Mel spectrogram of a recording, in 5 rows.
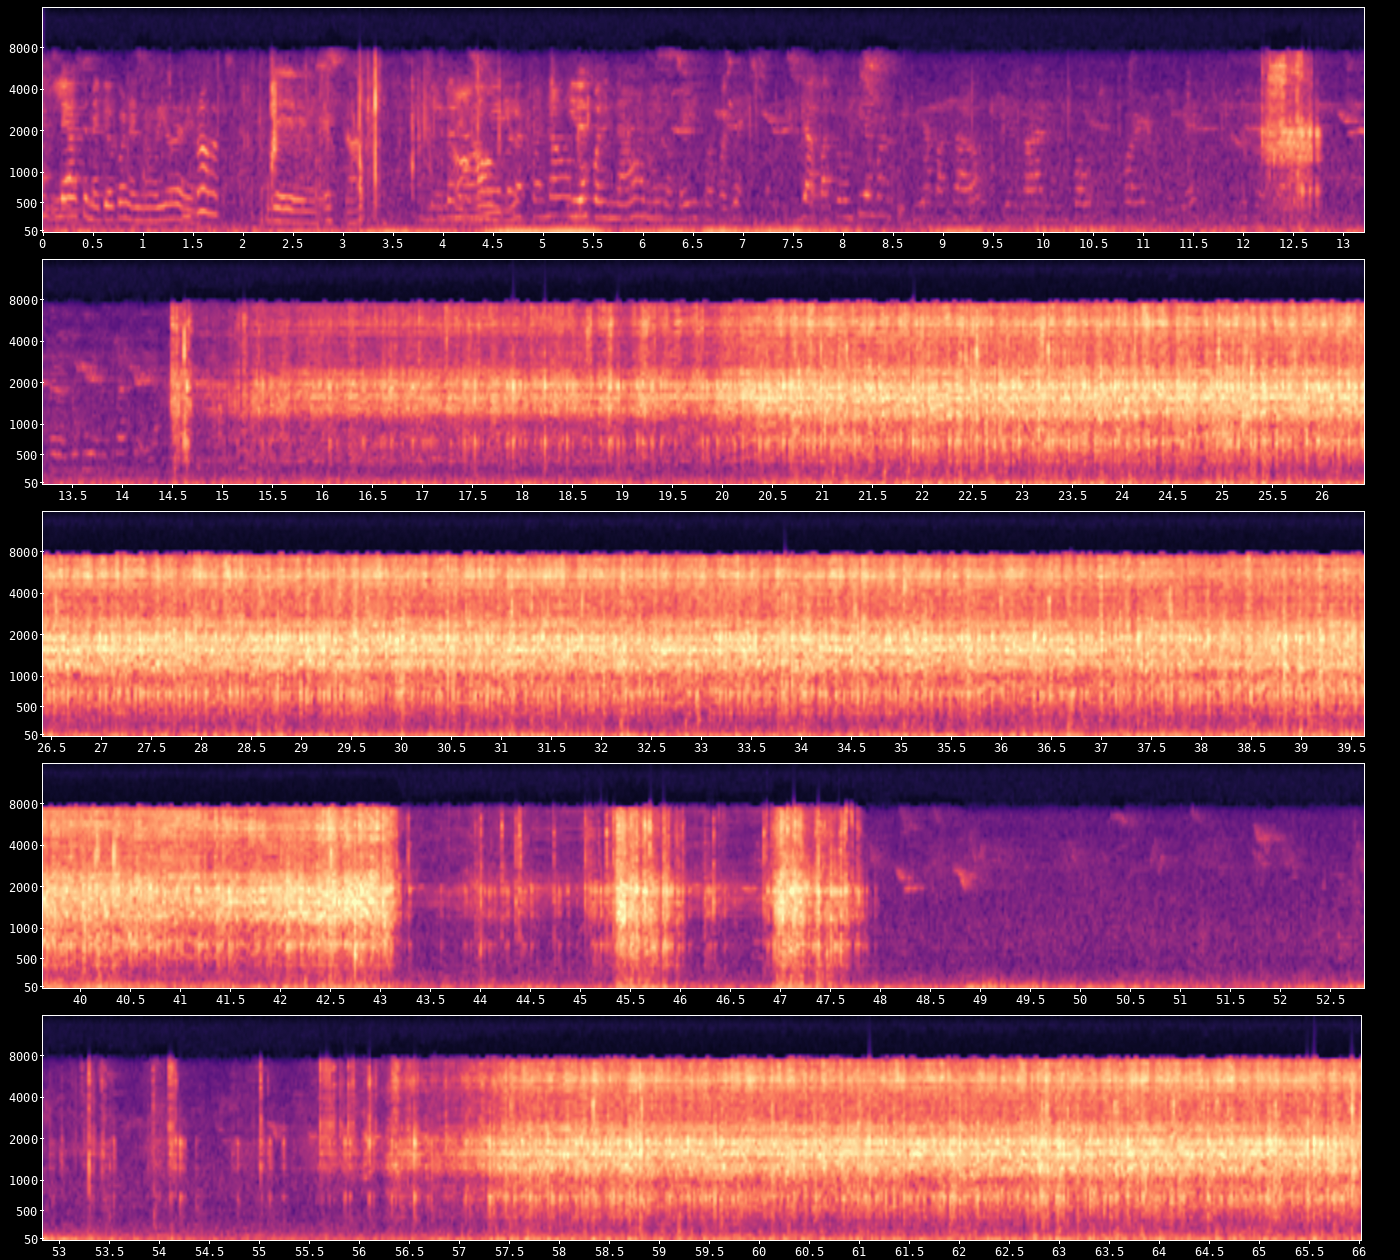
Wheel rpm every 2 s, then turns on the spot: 0, 0, 0, 0, 0, 0, 0, 10, 30, 30, 60, 70, 70, 70, 70, 70, 70, 70, 70, 60, 60, 40, 10, 10, 0, 0, 0, 0, 30, 70, 70, 70, 70.
46-48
